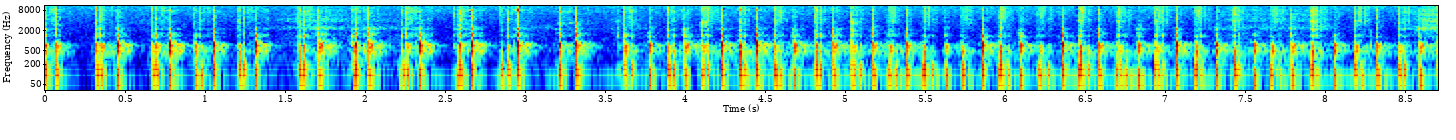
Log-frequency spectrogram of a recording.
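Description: A cork-covered notebook is held upright while fingertips tap its cover and edge in a long, steady run of quick taps that gets faster and denser after the first few seconds. Each tap is a soft, dull, low thud that dies away almost at once, with little brightness.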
